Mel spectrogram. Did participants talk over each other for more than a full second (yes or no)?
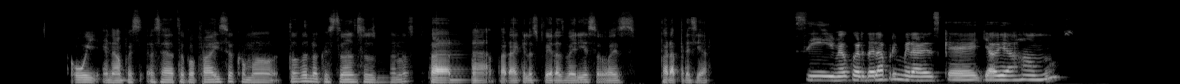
no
